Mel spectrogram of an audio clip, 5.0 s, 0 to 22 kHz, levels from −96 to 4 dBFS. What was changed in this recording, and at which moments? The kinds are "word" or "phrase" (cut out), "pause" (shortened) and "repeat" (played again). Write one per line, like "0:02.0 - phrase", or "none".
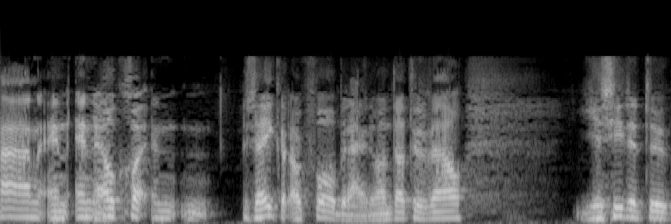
none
